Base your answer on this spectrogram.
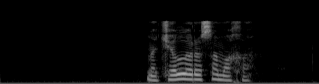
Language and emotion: Russian, neutral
